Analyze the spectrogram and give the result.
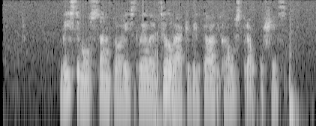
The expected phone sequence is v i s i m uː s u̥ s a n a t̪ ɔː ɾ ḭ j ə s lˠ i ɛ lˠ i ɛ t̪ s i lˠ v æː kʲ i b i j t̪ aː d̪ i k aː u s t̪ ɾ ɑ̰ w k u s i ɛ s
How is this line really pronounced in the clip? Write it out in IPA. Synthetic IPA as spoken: v i s i m uː s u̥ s a n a t̪ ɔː ɾ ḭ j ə s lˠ i ɛ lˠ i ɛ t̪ s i lˠ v æː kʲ i b i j t̪ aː d̪ i k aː u s t̪ ɾ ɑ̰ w k u ʃ i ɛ s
